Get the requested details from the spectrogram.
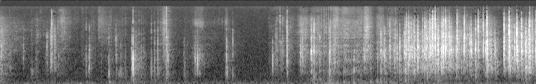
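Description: Fingertips and long nails press, rub and turn the thin glossy pages of an open printed magazine lying flat. Sparse, quiet crinkles and short bright ticks come first, then the crinkling builds into a dense, louder rustle of paper in the second half.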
